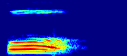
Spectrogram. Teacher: huruf po ini termasuk huruf tebal karena pangkal lidahnya naik ya, naiknya pangkal lidah. Begitu. Terus bedakan dengan huruf ta, jangan sama huruf ta dengan huruf po.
